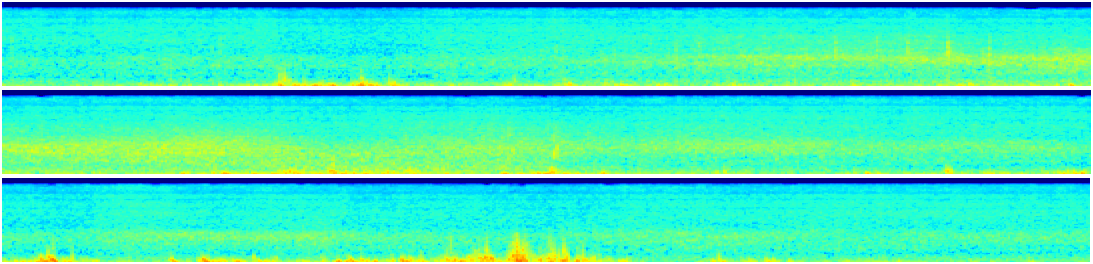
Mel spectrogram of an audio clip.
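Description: Wind buffeting the microphone in gusts, strongest a couple of seconds in and again near the end, over a faint steady rush in the background.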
